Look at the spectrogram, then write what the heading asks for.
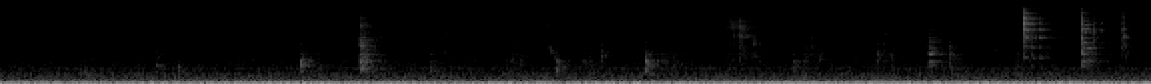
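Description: Close-miked eating sounds: scattered soft, wet mouth clicks and chewing over a steady low hum, with a quick cluster of sharper clicks a little before the end.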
